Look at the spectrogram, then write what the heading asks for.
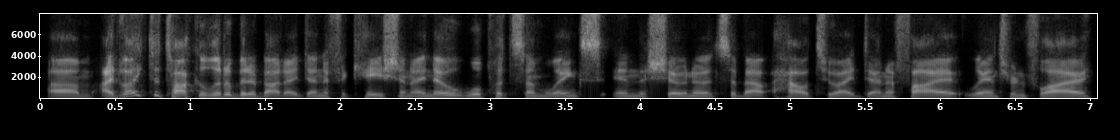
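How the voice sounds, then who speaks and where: A man's voice: mid-range voice, fairly even intonation, a little fast, no echo, studio quality. Chatty American man hosting a podcast. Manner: friendly, chatty, many fillers. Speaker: podcast host. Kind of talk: casual interview hosting.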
